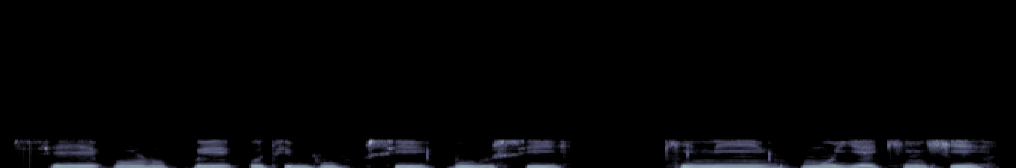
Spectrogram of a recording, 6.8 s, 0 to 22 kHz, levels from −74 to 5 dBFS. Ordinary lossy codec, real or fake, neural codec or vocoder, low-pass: none; real; none; 3.6 kHz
